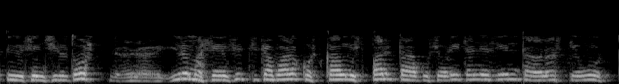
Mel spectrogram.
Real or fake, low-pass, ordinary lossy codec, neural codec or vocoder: real; 19.8 kHz; AAC, 16 kbps; none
